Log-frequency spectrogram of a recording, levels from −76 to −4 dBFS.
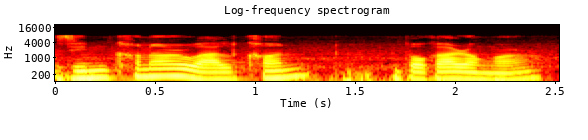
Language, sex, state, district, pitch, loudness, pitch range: Assamese, male, Assam, Kamrup Metropolitan, 140 Hz, -17 LUFS, 130-150 Hz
